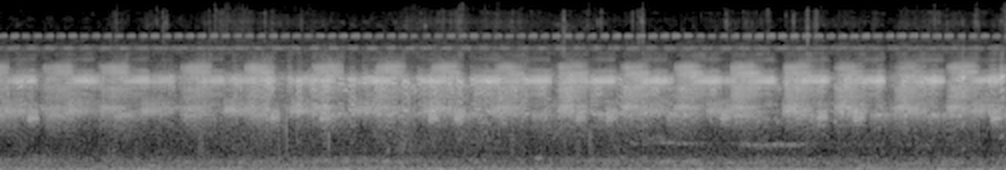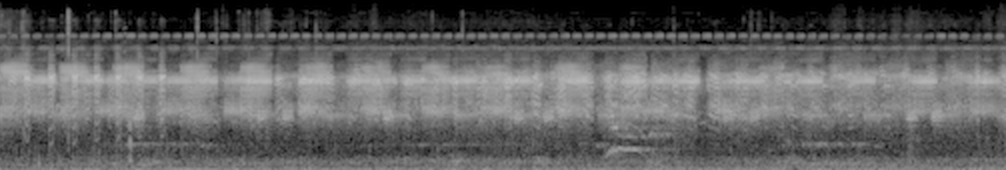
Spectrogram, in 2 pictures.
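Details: Frogs calling at night: a dense, steady chorus of rapid buzzy pulses with a constant high hiss, plus a few faint lower tonal notes around mid-clip.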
